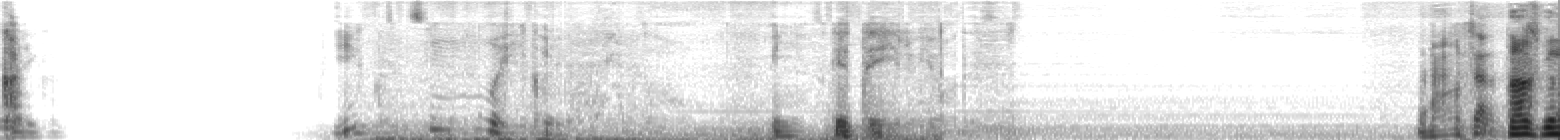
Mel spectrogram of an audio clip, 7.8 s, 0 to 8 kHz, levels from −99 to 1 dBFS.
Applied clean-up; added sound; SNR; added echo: neural mask model DeepFilterNet 3.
